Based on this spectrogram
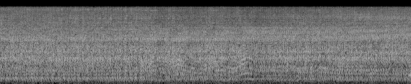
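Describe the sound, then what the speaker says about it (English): A Toyan L400 model engine with its gearbox in neutral, revving with a loud, high, buzzing whine that stays steady and close for the whole stretch. "But with this gearbox you can rev it,"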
